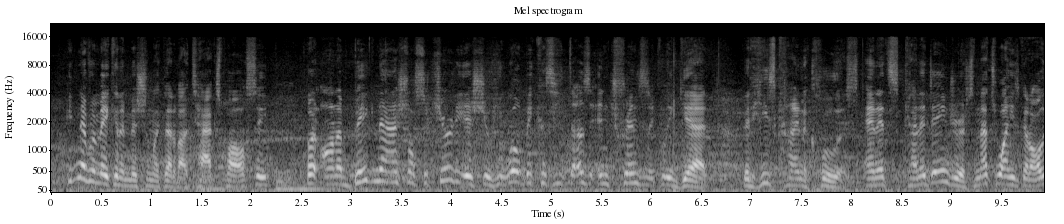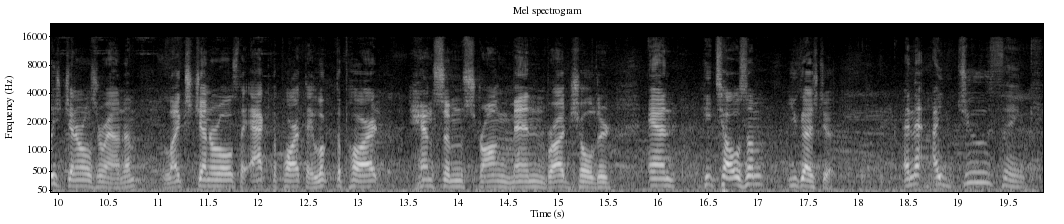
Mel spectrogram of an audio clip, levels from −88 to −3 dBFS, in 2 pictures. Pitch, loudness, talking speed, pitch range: 175 Hz, -28 LUFS, 215 wpm, 145-225 Hz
